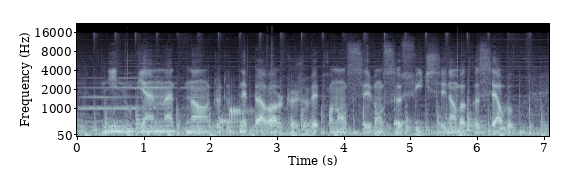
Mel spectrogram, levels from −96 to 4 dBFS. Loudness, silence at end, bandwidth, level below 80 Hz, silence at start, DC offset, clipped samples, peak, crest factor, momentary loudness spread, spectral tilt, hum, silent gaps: -17 LUFS; 0 s; 16.5 kHz; -28 dBFS; 0 s; under 0.1%; under 0.1%; 0 dBFS; 16 dB; 5 LU; -7 dB/octave; none; none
